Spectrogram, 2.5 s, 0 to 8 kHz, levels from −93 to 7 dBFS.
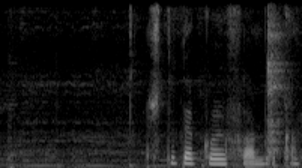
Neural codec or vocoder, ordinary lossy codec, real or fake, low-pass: none; none; real; none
